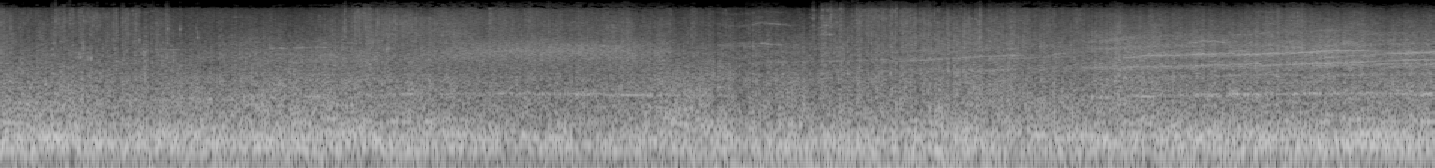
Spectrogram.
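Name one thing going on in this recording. A tornado's wind roars loudly and steadily.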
